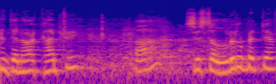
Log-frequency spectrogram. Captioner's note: laughter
